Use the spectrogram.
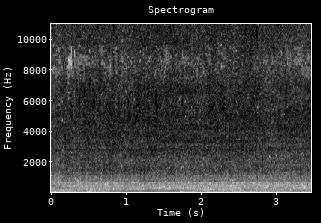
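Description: Red chilli pieces and a long-cut tomato roasting in a pan over medium gas for sambar, giving a steady, close sizzle throughout with no talk.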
